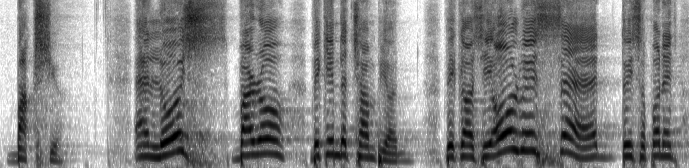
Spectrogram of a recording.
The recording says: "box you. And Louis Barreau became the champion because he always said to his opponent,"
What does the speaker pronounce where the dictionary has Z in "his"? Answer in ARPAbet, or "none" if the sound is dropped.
S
